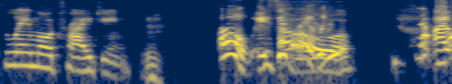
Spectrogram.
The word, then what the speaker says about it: lamotrigine: And we got a nurse over here that she knows how to pronounce those things. It's lamotrigine.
